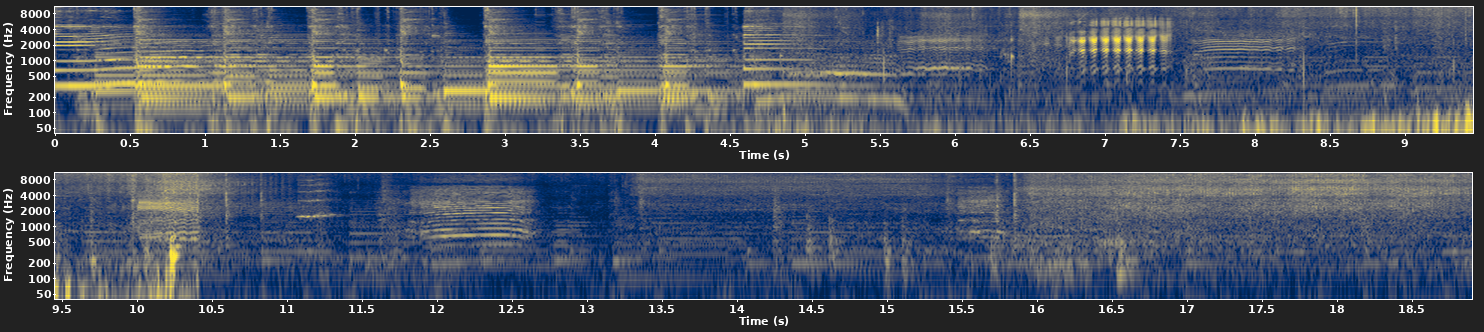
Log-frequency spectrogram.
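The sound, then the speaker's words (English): Sheep bleat during shearing on a Manitoba farm, with loud, wavering bleats rising several times over the continuous buzz of electric shears. “Today we're in Cartwright, Manitoba, and today we are shearing sheep.”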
